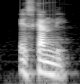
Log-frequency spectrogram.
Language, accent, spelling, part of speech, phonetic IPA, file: Catalan, Valencia, escandi, noun, [esˈkan.di], LL-Q7026 (cat)-escandi.wav
- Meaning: scandium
